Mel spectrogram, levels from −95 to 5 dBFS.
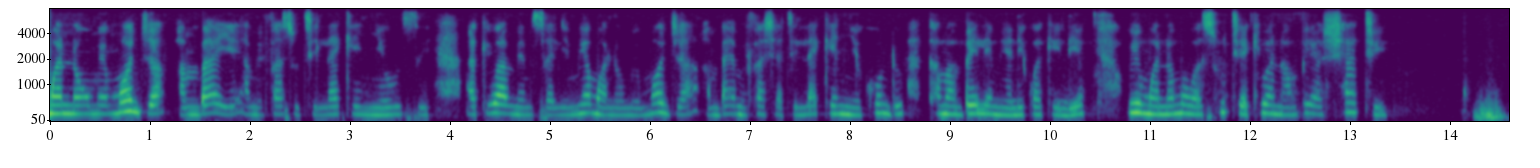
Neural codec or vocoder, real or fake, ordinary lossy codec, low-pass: none; real; Opus, 32 kbps; 7.2 kHz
